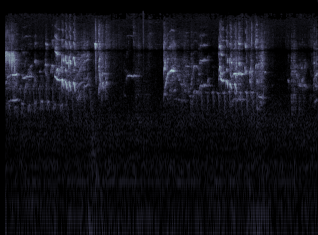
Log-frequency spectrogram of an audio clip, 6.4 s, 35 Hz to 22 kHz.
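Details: White American Singer canary hen, a proven 2009 bird that raised babies last year, singing after the molt: high, sweet bursts of chirps and twittering trills separated by short pauses, with brief slurred whistles.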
